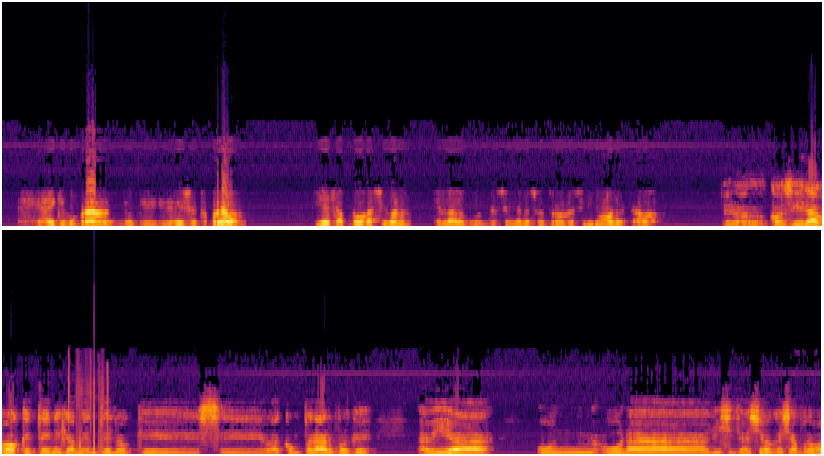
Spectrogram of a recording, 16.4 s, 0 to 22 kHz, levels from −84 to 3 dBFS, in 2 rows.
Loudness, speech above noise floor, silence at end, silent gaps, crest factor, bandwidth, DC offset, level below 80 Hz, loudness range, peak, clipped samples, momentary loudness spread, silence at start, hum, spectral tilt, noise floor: -17 LUFS; 36 dB; 0 s; none; 18 dB; 10.5 kHz; under 0.1%; -48 dBFS; 6 LU; 0 dBFS; under 0.1%; 15 LU; 0.15 s; none; -5 dB/octave; -52 dBFS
